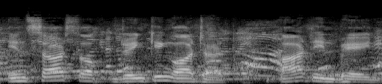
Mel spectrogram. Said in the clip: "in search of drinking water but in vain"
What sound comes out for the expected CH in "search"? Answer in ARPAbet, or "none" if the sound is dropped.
S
